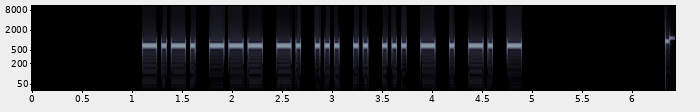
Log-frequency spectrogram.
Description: Morse code, heard as a keyed tone, about 25 wpm, 700 Hz. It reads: CONSISTENT
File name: Ten Letter Words - 25wpm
